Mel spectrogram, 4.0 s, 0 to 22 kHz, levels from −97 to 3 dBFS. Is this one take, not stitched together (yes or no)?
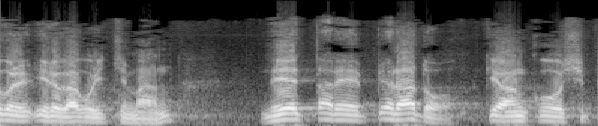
yes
